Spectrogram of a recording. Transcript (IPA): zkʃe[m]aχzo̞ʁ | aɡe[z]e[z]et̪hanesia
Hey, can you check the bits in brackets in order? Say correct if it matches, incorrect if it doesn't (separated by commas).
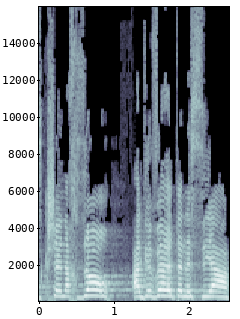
incorrect, incorrect, incorrect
